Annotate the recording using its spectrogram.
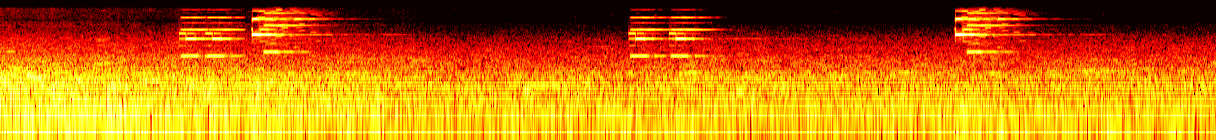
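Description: Short electronic menu blips click in quick pairs.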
